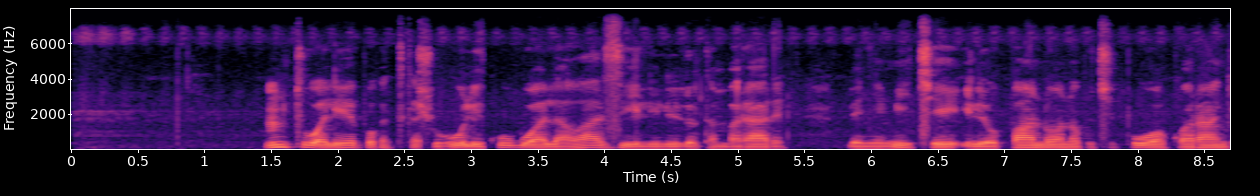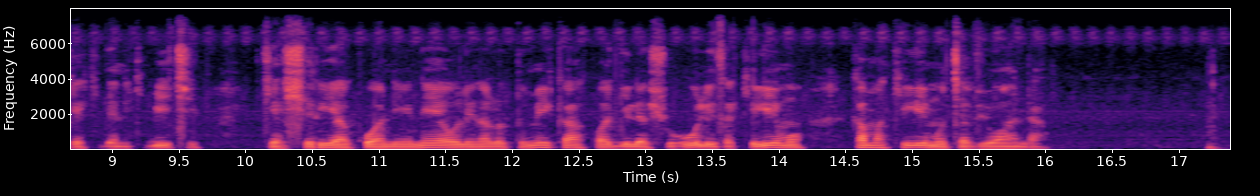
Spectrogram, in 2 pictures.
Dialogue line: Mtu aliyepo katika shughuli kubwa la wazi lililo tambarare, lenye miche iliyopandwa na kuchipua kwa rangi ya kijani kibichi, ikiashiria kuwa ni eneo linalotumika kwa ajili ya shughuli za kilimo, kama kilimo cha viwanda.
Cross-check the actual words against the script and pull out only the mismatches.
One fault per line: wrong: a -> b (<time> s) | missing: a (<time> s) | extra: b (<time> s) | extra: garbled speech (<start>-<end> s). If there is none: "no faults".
no faults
